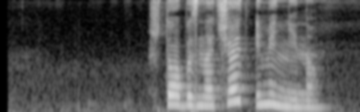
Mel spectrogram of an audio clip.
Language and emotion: Russian, neutral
